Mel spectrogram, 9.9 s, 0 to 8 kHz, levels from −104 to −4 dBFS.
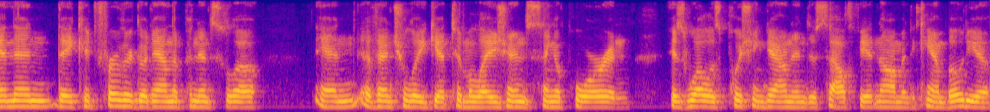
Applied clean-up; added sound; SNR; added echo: none; none; none; none.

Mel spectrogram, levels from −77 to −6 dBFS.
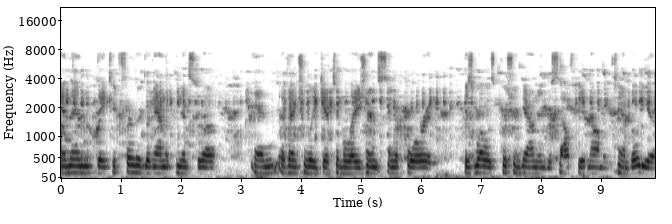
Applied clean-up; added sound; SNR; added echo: classical method log-MMSE.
